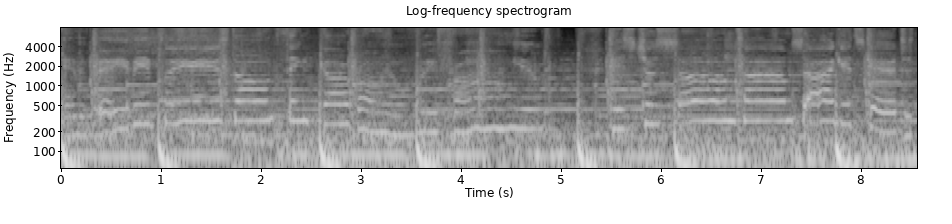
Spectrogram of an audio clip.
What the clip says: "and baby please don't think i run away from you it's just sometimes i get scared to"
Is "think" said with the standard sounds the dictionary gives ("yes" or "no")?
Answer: yes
